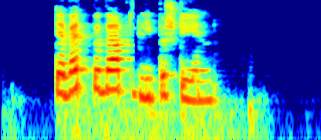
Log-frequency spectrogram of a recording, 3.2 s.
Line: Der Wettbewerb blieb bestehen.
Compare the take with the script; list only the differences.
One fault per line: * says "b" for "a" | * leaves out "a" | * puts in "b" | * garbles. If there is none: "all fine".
all fine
